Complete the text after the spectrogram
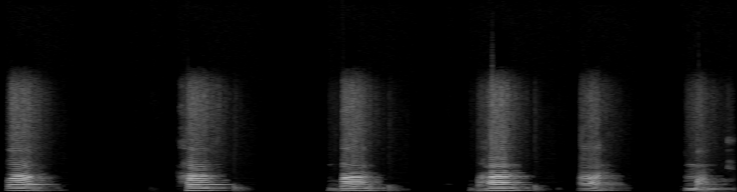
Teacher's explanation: दोनों होंठ आपस में क्या होते हैं? टच होता है, स्पर्श होता है। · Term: ओष्ठ व्यंजन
